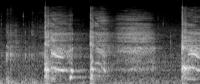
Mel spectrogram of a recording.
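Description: A woman coughing, a few short coughs with the loudest near the end.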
